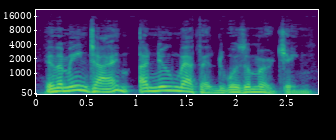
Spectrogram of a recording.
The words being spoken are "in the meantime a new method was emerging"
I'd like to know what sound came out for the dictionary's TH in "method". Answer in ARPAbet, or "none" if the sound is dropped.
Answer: TH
